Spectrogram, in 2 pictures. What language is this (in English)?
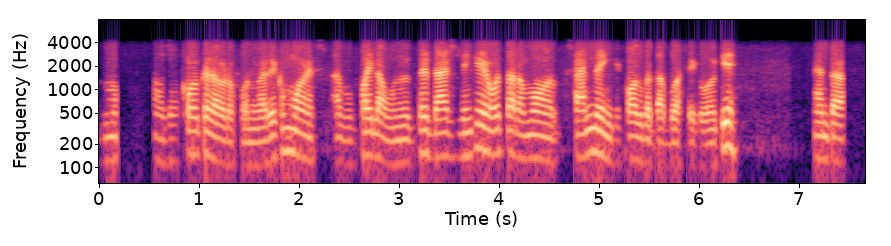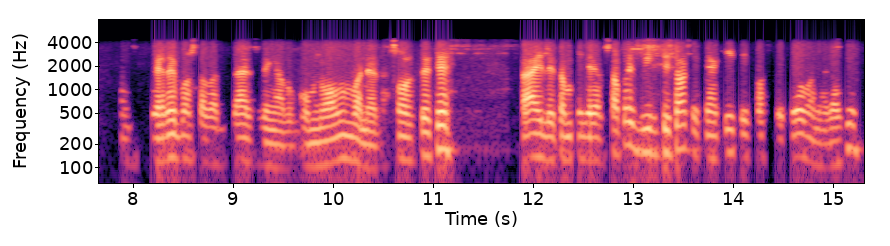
Nepali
